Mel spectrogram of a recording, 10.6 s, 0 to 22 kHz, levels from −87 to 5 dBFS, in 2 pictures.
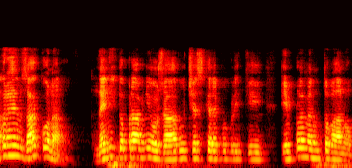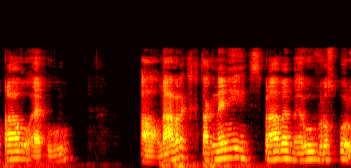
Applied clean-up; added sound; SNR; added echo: neural mask model DeepFilterNet 3.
